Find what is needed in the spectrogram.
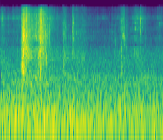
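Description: Footsteps crunching on a sidewalk scattered with dry leaves: a few sharp steps in the first second, then fainter ones, over steady low outdoor background noise.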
